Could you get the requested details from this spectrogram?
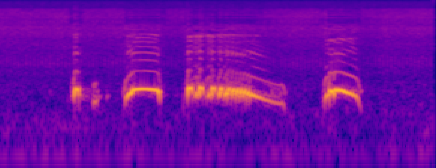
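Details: Spotted dove used as a ground decoy to lure wild doves; a low cooing phrase of short hoots, a long descending rolled coo, then a final hooked hoot.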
